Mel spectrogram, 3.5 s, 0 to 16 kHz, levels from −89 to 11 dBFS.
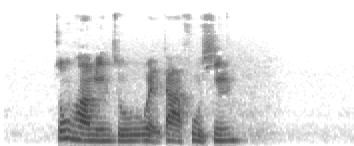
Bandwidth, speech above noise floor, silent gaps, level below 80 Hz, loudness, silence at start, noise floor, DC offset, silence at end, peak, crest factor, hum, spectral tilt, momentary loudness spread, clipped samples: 11.5 kHz; 51 dB; none; -64 dBFS; -20 LUFS; 0.55 s; -71 dBFS; under 0.1%; 1.15 s; -2 dBFS; 20 dB; none; -6 dB/octave; 10 LU; under 0.1%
